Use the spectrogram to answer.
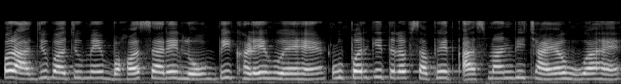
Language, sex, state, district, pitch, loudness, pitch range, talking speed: Maithili, female, Bihar, Lakhisarai, 280 Hz, -15 LUFS, 250-300 Hz, 185 wpm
